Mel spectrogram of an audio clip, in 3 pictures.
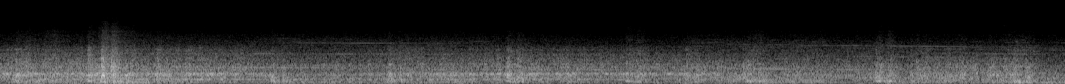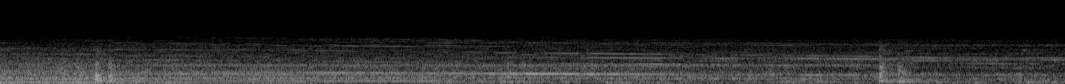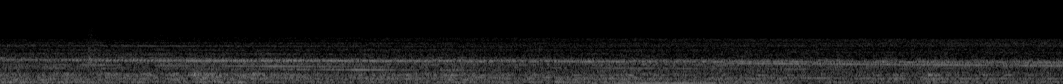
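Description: JR East E131-600 series electric train running, heard inside the motor car: rumbling running noise with a few rail-joint clicks, and motor whine tones that slowly fall in pitch. The whole sound grows steadily quieter as the train eases off and slows.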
